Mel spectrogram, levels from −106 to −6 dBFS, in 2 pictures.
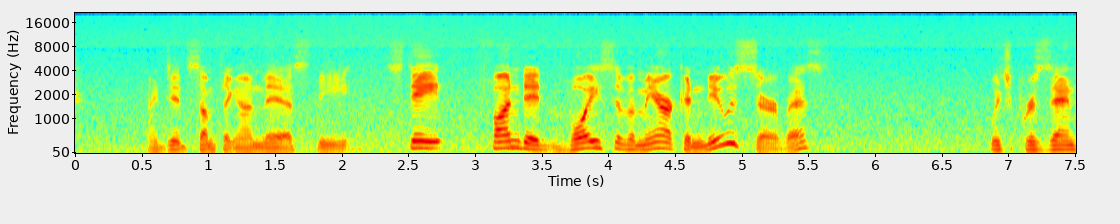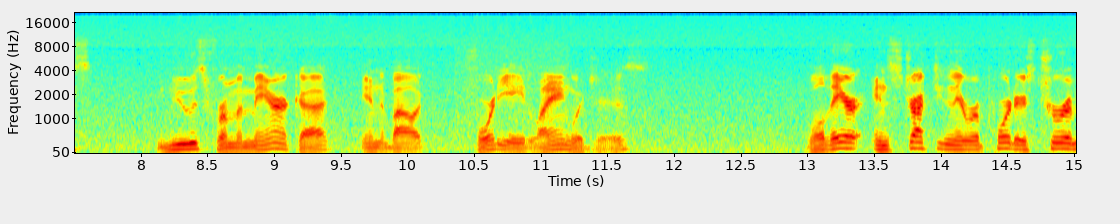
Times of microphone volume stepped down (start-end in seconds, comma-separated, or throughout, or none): none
